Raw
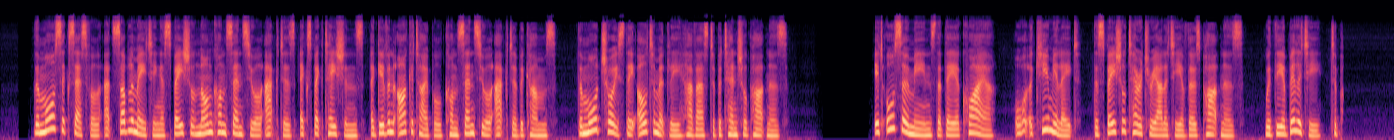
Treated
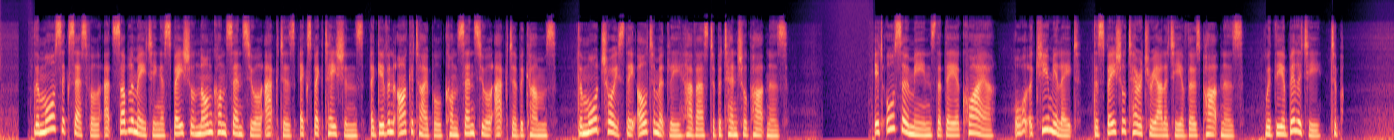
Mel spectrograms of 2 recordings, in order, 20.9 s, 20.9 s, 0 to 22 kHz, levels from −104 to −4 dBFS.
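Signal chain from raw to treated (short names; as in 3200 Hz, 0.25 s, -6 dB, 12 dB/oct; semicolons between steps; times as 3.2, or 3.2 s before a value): upward compressor, threshold -18 dBFS; gain +4.5 dB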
